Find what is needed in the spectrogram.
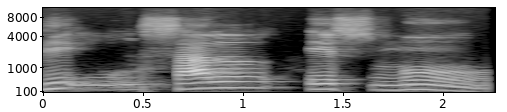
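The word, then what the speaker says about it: بئس الاسم: Ini tulisannya bi'sal ismu ya. Tulisannya bi'sal ismu tetapi membacanya bi'salismu. Ya, membacanya bi'salismu.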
